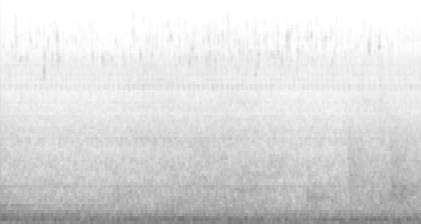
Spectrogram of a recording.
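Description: Steady low background rumble of room tone, with the tail of background music fading out in the first moment.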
